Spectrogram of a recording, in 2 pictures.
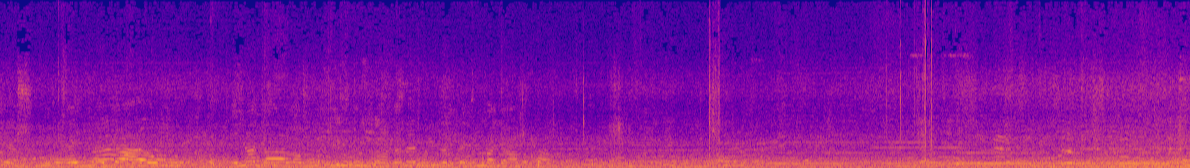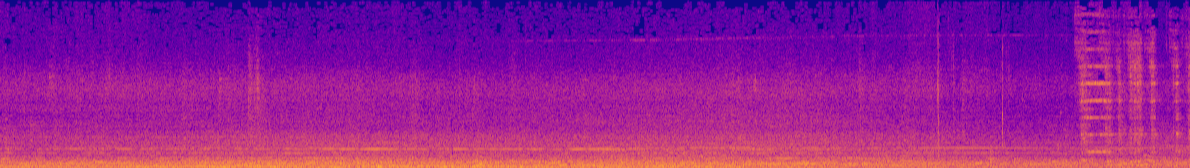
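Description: A tram rolls past close by with a rising and fading rumble.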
